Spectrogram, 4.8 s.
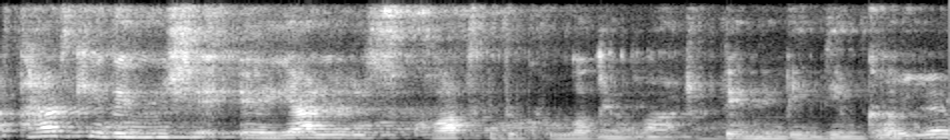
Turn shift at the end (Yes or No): Yes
